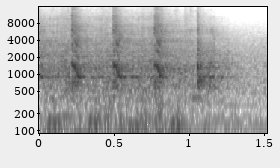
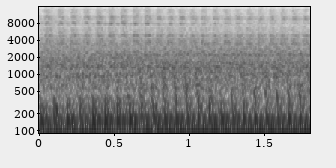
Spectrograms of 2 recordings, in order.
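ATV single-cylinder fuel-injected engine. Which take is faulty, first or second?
first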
